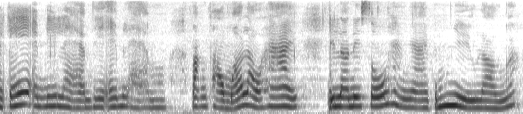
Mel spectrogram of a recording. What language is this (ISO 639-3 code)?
vie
